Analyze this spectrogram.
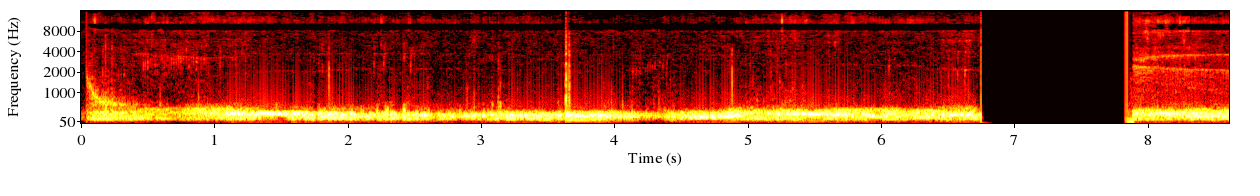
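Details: Stomach growling (borborygmi): continuous low, bubbling gurgles and rumbles with a brief abrupt silence before resuming.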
